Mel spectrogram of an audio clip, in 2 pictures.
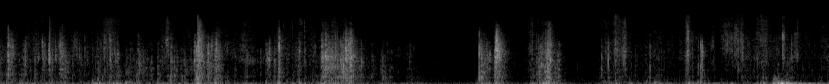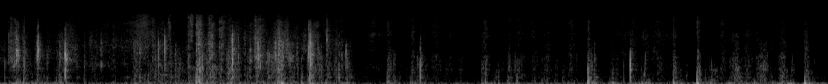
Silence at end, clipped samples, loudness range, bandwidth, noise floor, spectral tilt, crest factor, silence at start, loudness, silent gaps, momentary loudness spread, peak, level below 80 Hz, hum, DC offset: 0 s; under 0.1%; 11 LU; 11.5 kHz; -61 dBFS; -3 dB/octave; 30 dB; 0 s; -39 LUFS; none; 19 LU; -10 dBFS; -48 dBFS; none; under 0.1%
